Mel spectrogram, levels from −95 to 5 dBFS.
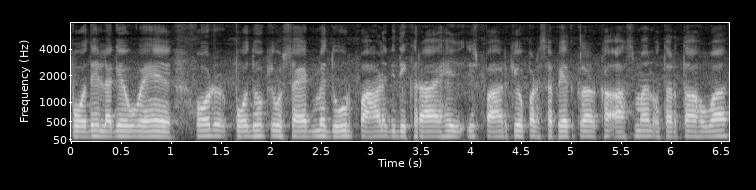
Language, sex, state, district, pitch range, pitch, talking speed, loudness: Hindi, male, Chhattisgarh, Balrampur, 130-135 Hz, 130 Hz, 245 wpm, -15 LUFS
